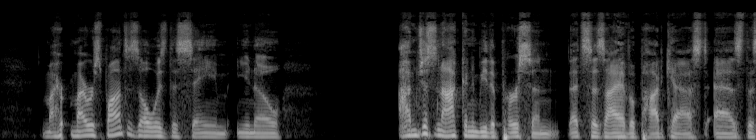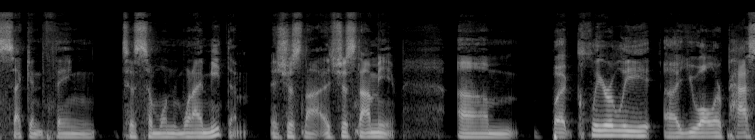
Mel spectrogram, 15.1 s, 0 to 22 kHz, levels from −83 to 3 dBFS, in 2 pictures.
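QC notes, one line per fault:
1.44 s, microphone volume stepped up: between "my response is" and "the same" the input level jumps by about 4 dB in a single step, voice and background noise together, because the call software raised the device's input gain mid-phrase.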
